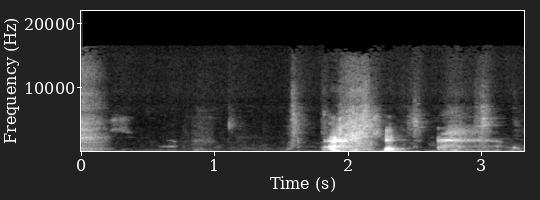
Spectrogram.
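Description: dog noise

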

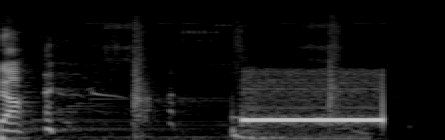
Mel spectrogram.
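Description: telephone call connecting

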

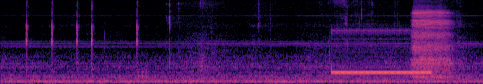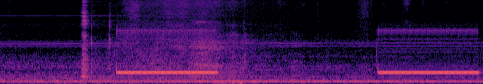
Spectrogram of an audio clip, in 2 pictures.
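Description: telephone ringback tone

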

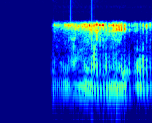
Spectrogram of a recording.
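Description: loud snore

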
